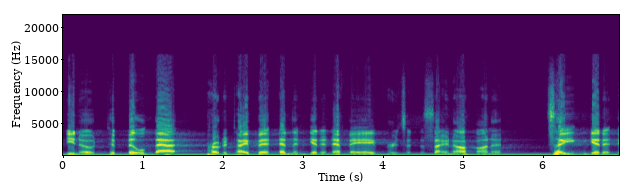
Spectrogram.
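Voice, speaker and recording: With a mid-range, pushed and bright voice, an American CB radio operator makes rambling, unpolished casual conversation. It's a live CB radio feed, recorded with a noisy hum and long, hollow reverb.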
